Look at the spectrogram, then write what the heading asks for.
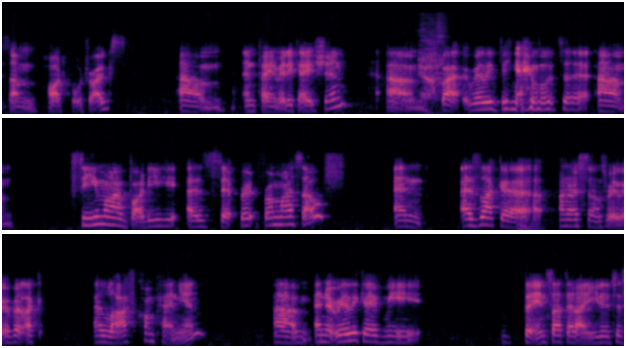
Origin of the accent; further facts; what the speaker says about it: South Africa; now in Australia; I am currently living in Australia, but born and raised in South Africa.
